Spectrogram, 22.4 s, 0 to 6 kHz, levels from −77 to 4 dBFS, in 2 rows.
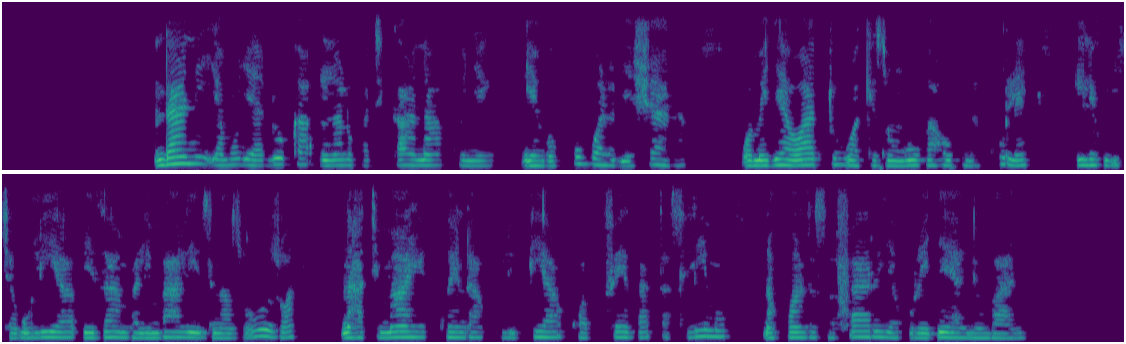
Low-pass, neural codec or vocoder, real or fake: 5.4 kHz; none; real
